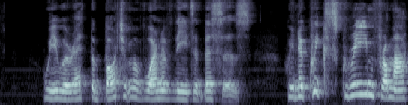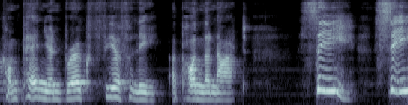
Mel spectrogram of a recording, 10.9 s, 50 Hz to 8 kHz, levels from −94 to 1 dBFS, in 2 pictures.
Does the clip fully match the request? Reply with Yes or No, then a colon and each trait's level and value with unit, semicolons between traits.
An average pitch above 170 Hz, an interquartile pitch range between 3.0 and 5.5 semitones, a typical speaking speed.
No: high, 190 Hz; average, 5.1 semitones; slow, 130 wpm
